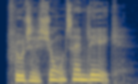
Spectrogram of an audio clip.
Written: flotation

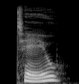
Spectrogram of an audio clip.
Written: tao

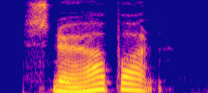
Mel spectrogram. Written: snørebånd

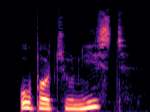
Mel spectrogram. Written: opportunist

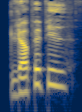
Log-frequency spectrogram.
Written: loppebid

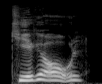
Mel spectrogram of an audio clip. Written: kirkeorgel

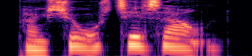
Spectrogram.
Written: pensionstilsagn

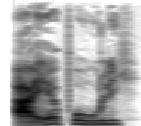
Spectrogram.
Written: ejerbolig

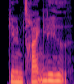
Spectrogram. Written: gennemtrængelighed

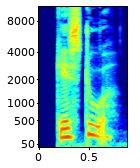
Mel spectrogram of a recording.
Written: Ges-dur

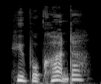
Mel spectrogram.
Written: hypokonder

